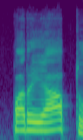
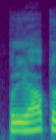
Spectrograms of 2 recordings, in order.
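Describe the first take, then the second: First: पर्याप्त said par-yaapt; par- opening. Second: पर्याप्त said as प्रयाप्त; pra- opening on पर्याप्त; misplaced r. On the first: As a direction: put the r after the vowel in पर्याप्त. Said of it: "पर्याप्त होता है". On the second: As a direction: run p and r together at the start of पर्याप्त. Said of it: "पर्याप्त नहीं होता". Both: Shown as a demonstration.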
